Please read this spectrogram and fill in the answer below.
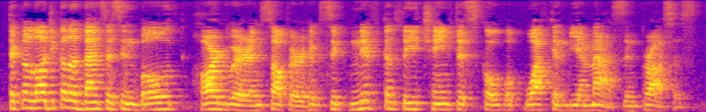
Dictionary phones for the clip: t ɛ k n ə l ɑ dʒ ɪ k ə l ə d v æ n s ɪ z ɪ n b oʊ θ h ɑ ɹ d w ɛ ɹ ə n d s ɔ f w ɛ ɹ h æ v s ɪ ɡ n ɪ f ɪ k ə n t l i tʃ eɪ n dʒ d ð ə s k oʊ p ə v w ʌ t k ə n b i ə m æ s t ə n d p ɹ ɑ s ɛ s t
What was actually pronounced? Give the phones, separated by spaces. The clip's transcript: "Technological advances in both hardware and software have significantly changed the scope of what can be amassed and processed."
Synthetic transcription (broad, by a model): t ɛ k n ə l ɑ dʒ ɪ k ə l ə d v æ n s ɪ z ɪ n b oʊ t h ɑ ɹ d w ɛ ɹ ə n d s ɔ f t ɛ ɹ h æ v s ɪ ɡ n ɪ f ɪ k ə n t l i tʃ eɪ n dʒ d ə s k oʊ p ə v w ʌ t k ə n b i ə m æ s ə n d p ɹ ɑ s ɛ s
